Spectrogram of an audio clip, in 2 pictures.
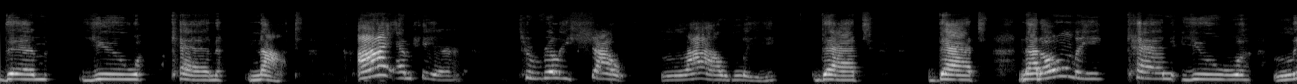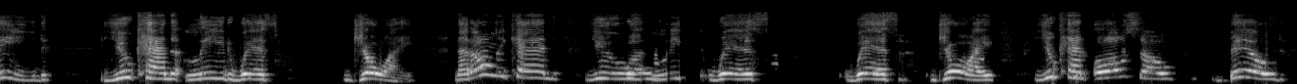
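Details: Adult woman, a self-identified stutterer who is also a traumatic brain injury survivor, with stuttering: she gets stuck on words and repeats words.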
